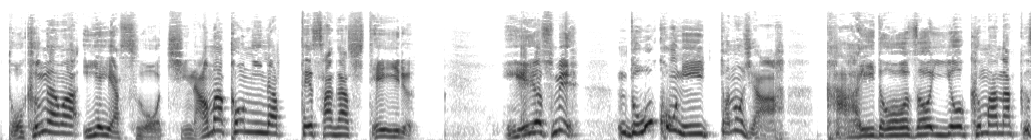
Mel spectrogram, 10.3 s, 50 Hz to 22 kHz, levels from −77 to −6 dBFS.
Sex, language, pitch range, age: male, Japanese, 195-270 Hz, 40-59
